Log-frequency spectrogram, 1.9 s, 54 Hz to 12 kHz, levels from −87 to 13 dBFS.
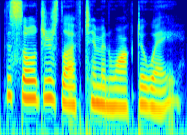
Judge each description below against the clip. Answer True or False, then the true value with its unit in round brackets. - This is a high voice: True (200 Hz)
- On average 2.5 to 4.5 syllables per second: False (5.5 syllables/s)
